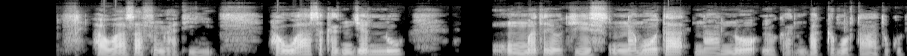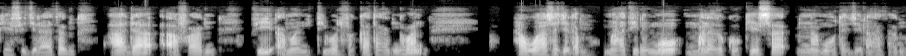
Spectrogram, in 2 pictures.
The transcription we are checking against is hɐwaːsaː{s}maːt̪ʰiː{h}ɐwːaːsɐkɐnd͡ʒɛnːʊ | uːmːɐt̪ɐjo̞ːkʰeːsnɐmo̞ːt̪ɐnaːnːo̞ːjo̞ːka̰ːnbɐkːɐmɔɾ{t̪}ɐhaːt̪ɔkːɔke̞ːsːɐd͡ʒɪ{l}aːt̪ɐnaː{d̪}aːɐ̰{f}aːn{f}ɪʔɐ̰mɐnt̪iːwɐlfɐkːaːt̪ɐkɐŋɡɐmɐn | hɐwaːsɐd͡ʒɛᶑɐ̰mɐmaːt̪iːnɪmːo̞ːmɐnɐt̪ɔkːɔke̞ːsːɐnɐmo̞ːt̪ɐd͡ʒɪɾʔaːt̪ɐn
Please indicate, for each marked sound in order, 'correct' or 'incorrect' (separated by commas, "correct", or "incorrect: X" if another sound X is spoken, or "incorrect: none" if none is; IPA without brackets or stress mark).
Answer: incorrect: f, correct, correct, incorrect: ɾ, correct, correct, correct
